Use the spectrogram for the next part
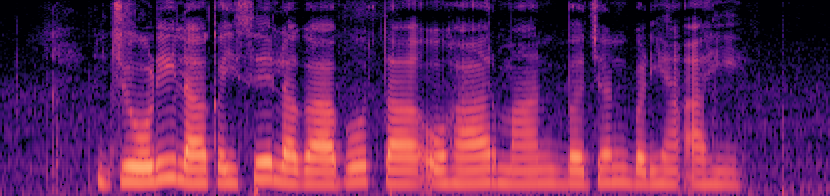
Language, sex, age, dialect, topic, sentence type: Chhattisgarhi, female, 46-50, Northern/Bhandar, agriculture, question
